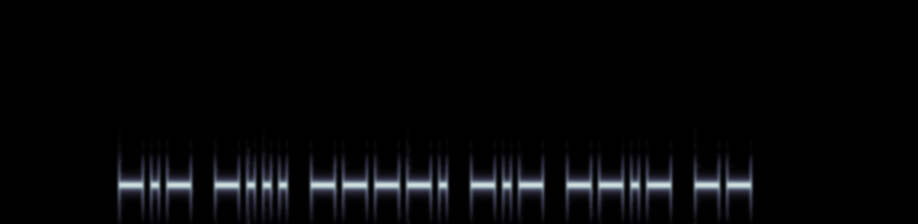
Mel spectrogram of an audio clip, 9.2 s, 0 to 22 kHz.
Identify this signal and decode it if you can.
Morse code, heard as a keyed tone, about 15 wpm, 700 Hz. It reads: KB9KQM
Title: USA Call Signs - 6 Characters - Repeated 2x - 15wpm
